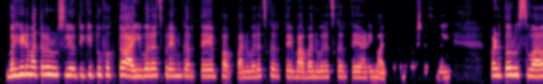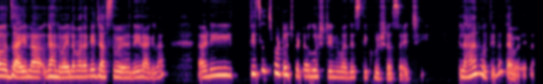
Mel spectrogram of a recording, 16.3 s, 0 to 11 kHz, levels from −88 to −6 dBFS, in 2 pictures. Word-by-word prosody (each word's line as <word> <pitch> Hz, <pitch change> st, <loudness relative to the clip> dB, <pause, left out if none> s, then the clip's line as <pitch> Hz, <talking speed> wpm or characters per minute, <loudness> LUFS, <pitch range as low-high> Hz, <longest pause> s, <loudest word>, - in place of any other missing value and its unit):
बहीण 255 Hz, +5 st, +6 dB
मात्र 275 Hz, 0 st, +4 dB
रुसली 260 Hz, -1 st, +1 dB
होती, 245 Hz, 0 st, -1 dB
की 260 Hz, +3 st, -1 dB
तू 265 Hz, -, +3 dB
फक्त 255 Hz, 0 st, -1 dB
आईवरच 235 Hz, 0 st, +5 dB
प्रेम 230 Hz, -2 st, -1 dB
करते, 220 Hz, -1 st, -2 dB
पप्पांवरच 195 Hz, +1 st, -4 dB
करते, 220 Hz, -3 st, -4 dB
बाबांवरच 195 Hz, +1 st, -2 dB
करते 195 Hz, -2 st, -4 dB
आणि 180 Hz, +1 st, -6 dB
माझ्यावर 170 Hz, +2 st, -8 dB
लक्षच 185 Hz, -10 st, -15 dB
नाही. 185 Hz, 0 st, -8 dB, 0.6 s
पण 245 Hz, 0 st, +4 dB
तो 255 Hz, 0 st, +7 dB
रुसवा 245 Hz, -4 st, +4 dB, 0.2 s
जायला 190 Hz, 0 st, +4 dB
घालवायला 200 Hz, -2 st, +2 dB
मला 205 Hz, 0 st, -1 dB
काही 220 Hz, +2 st, -2 dB
जास्त 200 Hz, -2 st, 0 dB
वेळ 180 Hz, -2 st, 0 dB
नाही 185 Hz, +3 st, -3 dB
लागला. 180 Hz, 0 st, -5 dB, 0.6 s
आणि 250 Hz, +6 st, 0 dB, 0.3 s
तिचं 295 Hz, +7 st, +1 dB
छोट्या-छोट्या 265 Hz, -, 0 dB
गोष्टींमध्येच 190 Hz, -3 st, -4 dB
ती 185 Hz, -, -8 dB
खुश 165 Hz, -6 st, -7 dB
असायची. -, -, -5 dB, 0.6 s
लहान 220 Hz, +9 st, +2 dB
होती 275 Hz, -, -3 dB
ना 320 Hz, -, -5 dB
त्यावेळेला. -, -, -5 dB
215 Hz, 145 wpm, -23 LUFS, 190-245 Hz, 0.6 s, तो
